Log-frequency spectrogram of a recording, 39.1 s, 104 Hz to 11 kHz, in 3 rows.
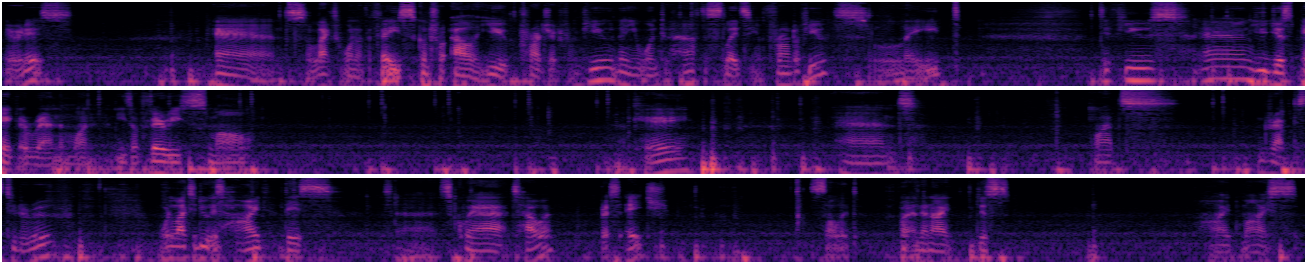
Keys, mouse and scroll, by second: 0.6-1.7 drag, 1.7 shift+middle click, 2.1 Tab, 2.9 click, 4.1 ctrl+l, 5.2 u, 7.0 click, 12.9 b, 13.0-13.6 scroll up 2, 13.6 s, 14.0 g, 14.8 middle click, 15.2 s, 17.4 s, 18.3 g, 19.3 Tab, 19.7 scroll up 2, 20.3-20.7 scroll down 4, 20.7-22.6 shift+middle drag, 23.6 KP_7, 24.7 g, 25.8 ctrl+KP_Decimal, 26.5-28.2 scroll down 19, 28.2-29.0 middle drag, 29.0 click, 30.3 z, 32.2 h, 32.7-33.2 middle drag, 33.2-34.0 scroll up 2, 34.0 z, 34.4-34.9 scroll up 1, 34.9-35.2 scroll down 2, 35.2-36.3 middle drag, 36.3 ctrl+z, 37.0-39.0 middle drag.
